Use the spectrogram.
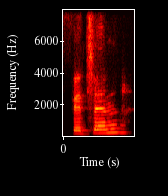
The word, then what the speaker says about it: Fitten: There are a few papers from, it is pronounced Jaime Fitten, F-I-T-T-E-N, in California, that look at vascular dementia and vascular cognitive impairment in Latinos compared to non-Latino whites.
